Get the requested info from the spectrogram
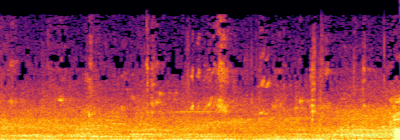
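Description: Steady crowd noise in a basketball arena, with a basketball bouncing on the hardwood court during live play.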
